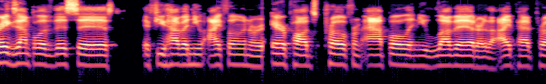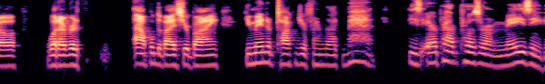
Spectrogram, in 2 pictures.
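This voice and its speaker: Against a quiet background, a man talks at a moderate pace in a monotone, flat intonation. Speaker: podcast guest. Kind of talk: interview answer. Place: home room. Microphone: video call.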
